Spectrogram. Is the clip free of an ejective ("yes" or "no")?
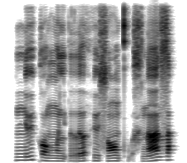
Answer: no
